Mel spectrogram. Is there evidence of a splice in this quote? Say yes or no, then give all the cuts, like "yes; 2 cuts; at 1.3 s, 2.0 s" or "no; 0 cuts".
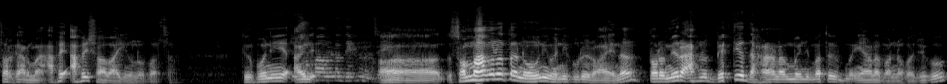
no; 0 cuts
